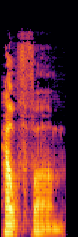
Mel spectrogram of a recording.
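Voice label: "health spa", British English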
